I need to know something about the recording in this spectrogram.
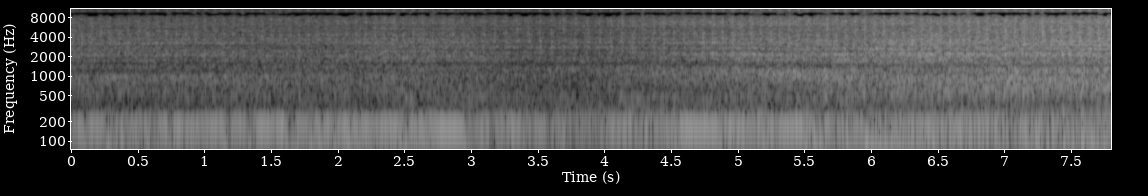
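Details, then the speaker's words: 1970 International Scout petrol engine at idle after a drive: faint fast light tick over low rumble, ticking louder than before; cause unconfirmed. "kind of ticking's louder than i'll get up i don't like that"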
